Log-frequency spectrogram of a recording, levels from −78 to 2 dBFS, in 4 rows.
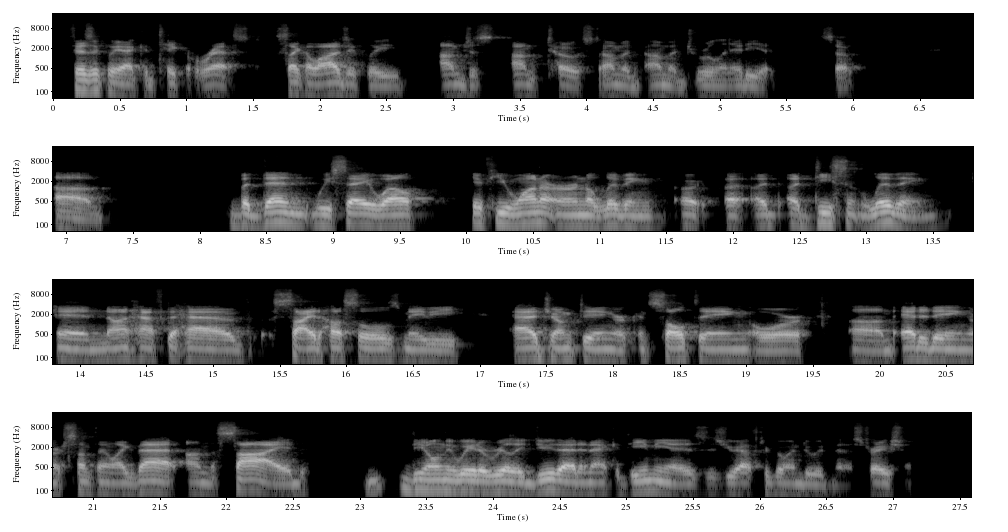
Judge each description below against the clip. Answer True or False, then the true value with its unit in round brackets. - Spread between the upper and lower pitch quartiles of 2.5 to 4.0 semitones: False (4.4 semitones)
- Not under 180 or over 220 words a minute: False (160 wpm)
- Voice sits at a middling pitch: False (100 Hz)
